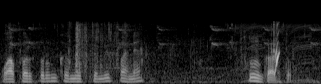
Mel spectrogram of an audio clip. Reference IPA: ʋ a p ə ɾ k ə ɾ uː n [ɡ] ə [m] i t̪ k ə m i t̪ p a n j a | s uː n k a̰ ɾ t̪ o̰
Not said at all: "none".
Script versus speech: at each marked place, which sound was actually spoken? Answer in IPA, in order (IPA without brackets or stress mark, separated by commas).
k, m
